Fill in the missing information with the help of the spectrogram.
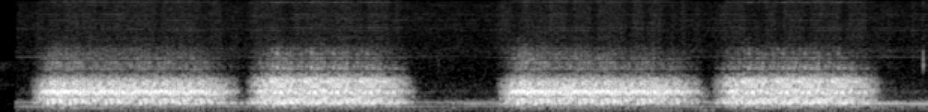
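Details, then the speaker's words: Normal bronchovesicular breath sounds auscultated over the major bronchi during a respiratory assessment, patient breathing normally: two cycles of moderate-pitched airflow with near-equal inspiration and expiration. "which are moderate in pitch and heard over the major broni where fewer alvioli are located"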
